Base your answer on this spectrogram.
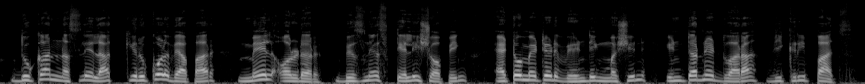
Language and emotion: Marathi, neutral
